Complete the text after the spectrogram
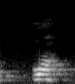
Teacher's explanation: জিহ্বাটি high back থেকে mid central যাবে আর প্রথমে রাউন্ড হবে তারপরে রাউন্ড কমে যাবে।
